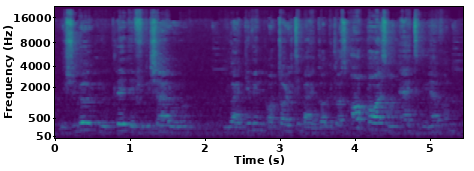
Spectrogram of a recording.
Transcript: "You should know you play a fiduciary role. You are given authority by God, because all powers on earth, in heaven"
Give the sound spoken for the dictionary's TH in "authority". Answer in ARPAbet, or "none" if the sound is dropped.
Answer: T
